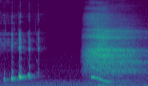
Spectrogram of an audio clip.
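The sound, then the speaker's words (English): A few short voiced sounds, a brief pause, then a big, full breath let out as a long, loud, sighing exhale, with a faint falling voiced tone. “You know, you can start right now at home by just getting comfortable and taking a big, full breath.”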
